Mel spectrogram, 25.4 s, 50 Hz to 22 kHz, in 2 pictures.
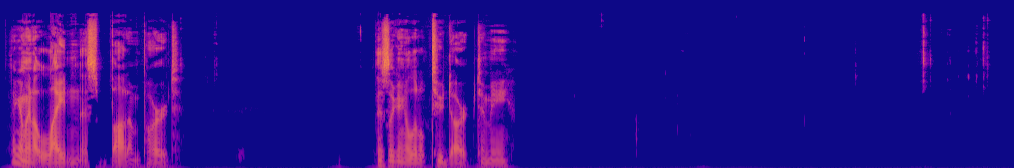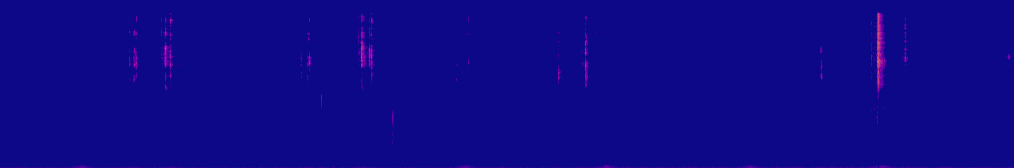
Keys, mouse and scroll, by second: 1.4 ctrl+shift+click, 2.3 click, 3.3 click, 4.0 click, 4.4 click, 5.0 click, 5.7 click, 6.2 click, 6.9 click, 7.9 ctrl+shift+click, 8.9 ctrl+shift+click, 9.7 ctrl+shift+middle click, 10.5 s, 12.0 a, 12.5 shift+click, 13.2 shift+click, 13.7 shift+click, 14.0 shift+click, 14.4 shift+click, 15.2 shift+click, 15.8 shift+click, 16.2 shift+click, 17.6 shift+click, 18.1 shift+click, 19.7 s, 20.0 s, 21.1-22.2 drag, 22.8 click, 23.7-25.3 ctrl+drag.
